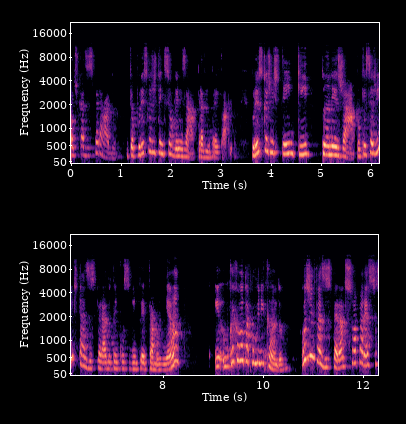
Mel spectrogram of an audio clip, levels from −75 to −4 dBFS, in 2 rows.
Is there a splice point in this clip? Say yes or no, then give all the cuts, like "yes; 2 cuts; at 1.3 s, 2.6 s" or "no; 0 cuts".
no; 0 cuts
